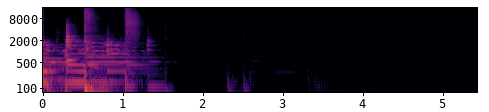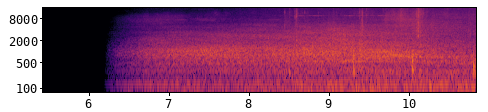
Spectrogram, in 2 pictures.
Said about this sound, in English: As you walk down the steps into the National AIDS Memorial Grove in Golden Gate Park, the traffic and bustle of the street fade away.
